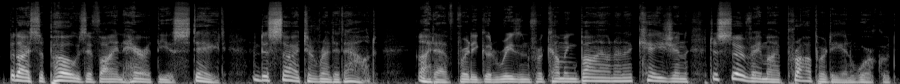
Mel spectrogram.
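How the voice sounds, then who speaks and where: A man playing a protective young mafia boss boyfriend in an ASMR roleplay, speaking gently and intimately in a measured, guarded way. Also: medium pitch, no echo. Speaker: roleplay voice performer.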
